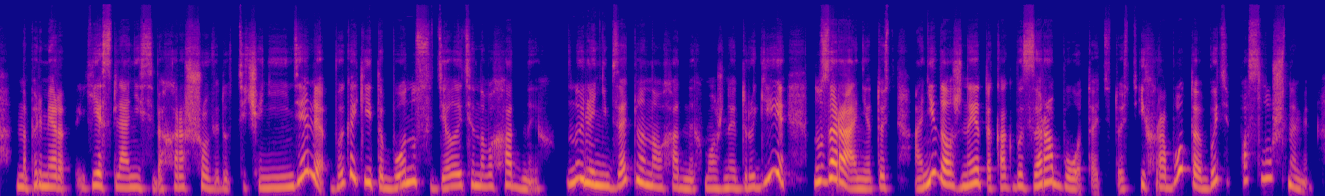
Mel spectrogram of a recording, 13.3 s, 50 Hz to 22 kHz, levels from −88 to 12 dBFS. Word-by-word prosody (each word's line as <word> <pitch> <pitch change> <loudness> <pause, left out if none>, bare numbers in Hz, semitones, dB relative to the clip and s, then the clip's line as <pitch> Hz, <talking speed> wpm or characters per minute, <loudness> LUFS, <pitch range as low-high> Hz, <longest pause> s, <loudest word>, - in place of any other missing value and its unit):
Например, 185 -2 0
если 185 +1 0
они 175 +1 -1
себя 165 0 -7
хорошо 185 +1 -3
ведут 155 -2 -10
в - - -60
течение 175 +1 -2
недели, 375 - +3
вы - - -5
какие-то 265 - +1
бонусы 210 +6 +1
делаете 200 +7 -2
на 200 -1 -1
выходных. 175 -7 -5
Ну, 255 +6 +1
или 250 -5 +7
не 210 -2 +4
обязательно 245 - +1
на 205 -4 0
выходных, 170 -3 -6
можно 165 0 -5
и - - -5
другие, 180 - +1 0.3
но 270 - +4
заранее. 160 - +7
То 165 - -6
есть 170 -2 -5 0.2
они 220 +8 +2
должны 205 -5 +3
это 170 -8 -3
как 180 +1 -4
бы 200 +2 -3
заработать, 195 -3 -1
то - - -14
есть 160 +1 -13
их 220 - -4
работа 185 +3 0
быть 265 - -5
послушными. 280 - -4
185 Hz, 180 wpm, -23 LUFS, 170-235 Hz, 0.3 s, или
